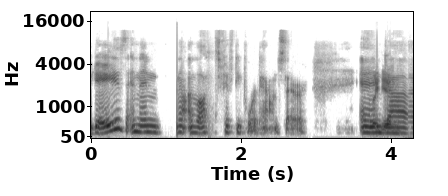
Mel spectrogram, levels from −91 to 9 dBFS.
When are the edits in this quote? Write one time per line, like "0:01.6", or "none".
0:01.2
